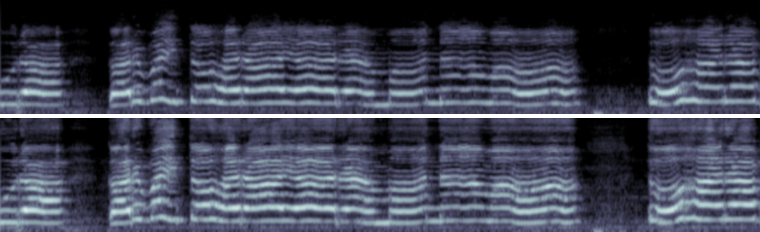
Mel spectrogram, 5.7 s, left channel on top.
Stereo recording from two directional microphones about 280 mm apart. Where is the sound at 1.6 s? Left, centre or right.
Centre.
